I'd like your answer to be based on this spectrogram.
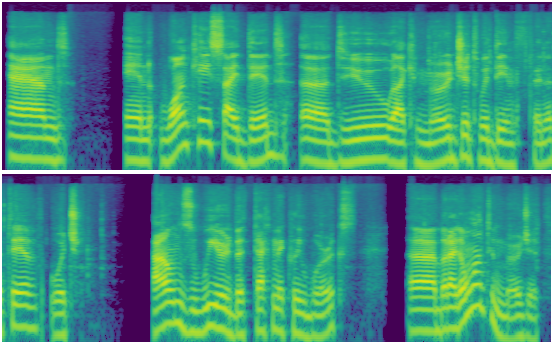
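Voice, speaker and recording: A young man whose first language is Hungarian chats on a live stream in a mellow, warm tone. The recording is dry and close, with no room sound. He thinks aloud, trails off with fillers and corrects himself often. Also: mid-range voice, slow pace, no echo, highs cut off. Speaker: conlang streamer. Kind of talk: casual live-stream chat.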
